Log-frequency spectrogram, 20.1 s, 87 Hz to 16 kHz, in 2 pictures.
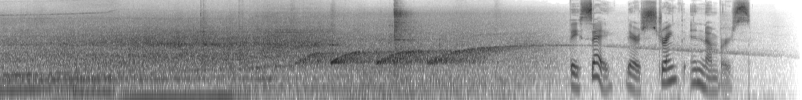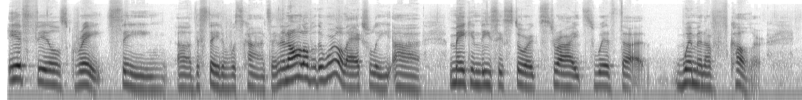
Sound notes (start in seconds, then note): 5.7 engine revving; 5.7 siren wailing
